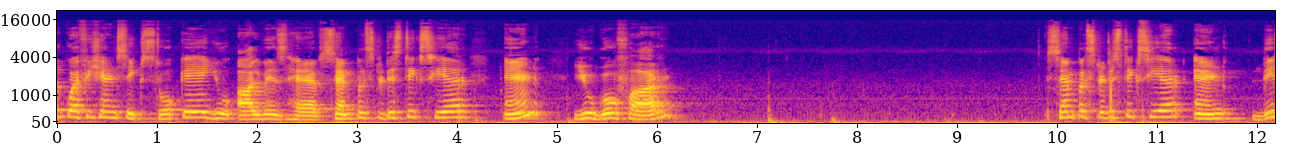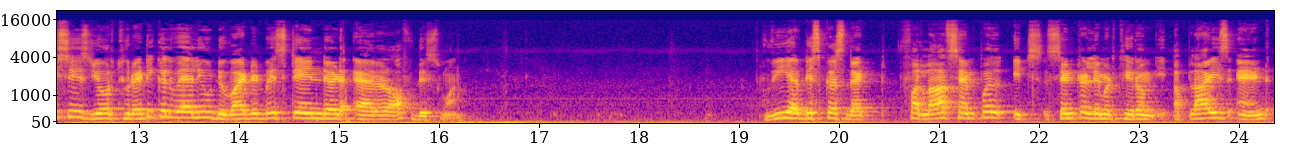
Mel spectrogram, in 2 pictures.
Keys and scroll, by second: 2.3 Down, 4.1 Up.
